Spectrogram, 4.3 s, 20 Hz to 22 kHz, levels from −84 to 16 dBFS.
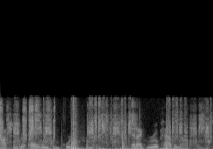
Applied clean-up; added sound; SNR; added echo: none; Slam + Writing; -4 dB; none.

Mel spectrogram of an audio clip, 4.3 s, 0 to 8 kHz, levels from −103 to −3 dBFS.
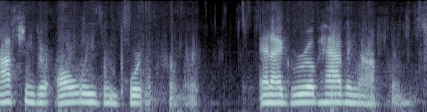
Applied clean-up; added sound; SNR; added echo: neural separator model SepFormer DNS4.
